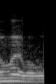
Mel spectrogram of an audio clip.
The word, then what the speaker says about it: Лев: Насчет левел, да, странно говорят, что это за левел, у тебя там меряешь левел, но это тут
